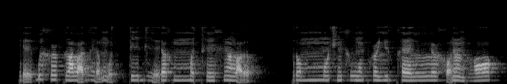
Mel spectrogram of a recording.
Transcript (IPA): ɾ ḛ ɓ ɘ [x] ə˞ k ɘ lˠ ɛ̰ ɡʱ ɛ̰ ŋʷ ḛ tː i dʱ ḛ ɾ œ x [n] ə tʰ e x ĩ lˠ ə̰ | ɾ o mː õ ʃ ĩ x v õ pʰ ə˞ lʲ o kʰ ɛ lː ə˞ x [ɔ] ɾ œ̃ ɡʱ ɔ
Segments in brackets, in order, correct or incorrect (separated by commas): correct, incorrect, incorrect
